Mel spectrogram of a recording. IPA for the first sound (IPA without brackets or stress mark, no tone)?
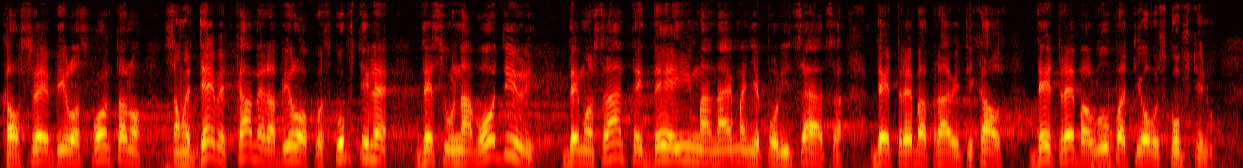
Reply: k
